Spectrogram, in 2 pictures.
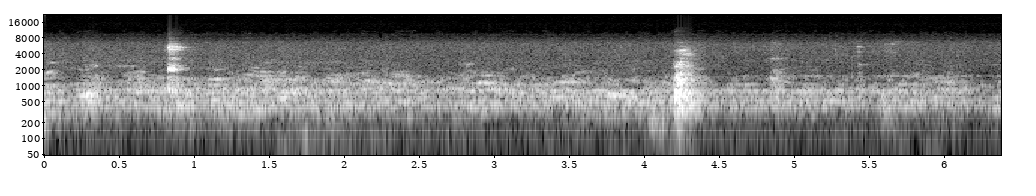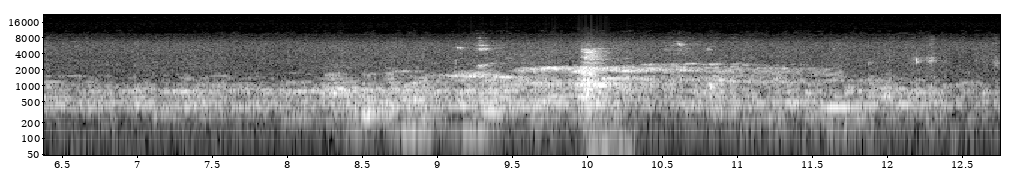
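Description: Quiet eating sounds: a spoon clicking against the bowl a few times, sharpest about four seconds in, and close mouth sounds of chewing, over a faint background murmur.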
